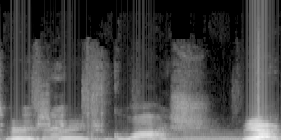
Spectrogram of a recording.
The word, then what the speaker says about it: gouache: uh galfs it looks like it should be pronounced gauche but it's the the pronunciation is like Garrosh there's a w in it it's very strange gouache yeah gouache that's it CNN's got it gouaches um which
